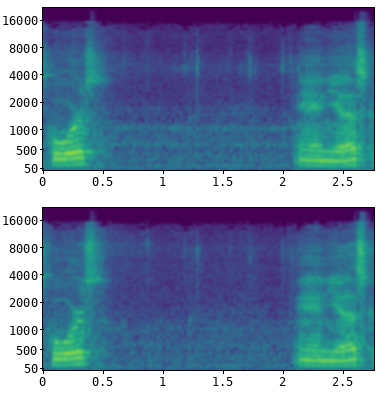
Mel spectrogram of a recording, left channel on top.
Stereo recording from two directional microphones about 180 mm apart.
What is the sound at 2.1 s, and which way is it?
Speech, 45° right (ahead or behind).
